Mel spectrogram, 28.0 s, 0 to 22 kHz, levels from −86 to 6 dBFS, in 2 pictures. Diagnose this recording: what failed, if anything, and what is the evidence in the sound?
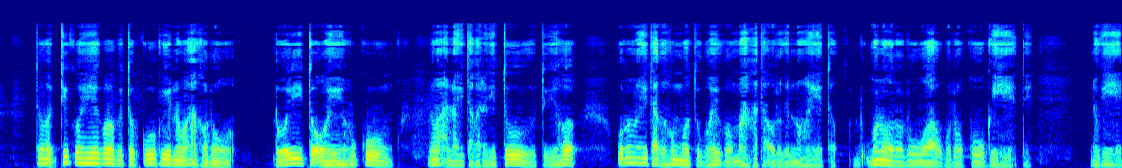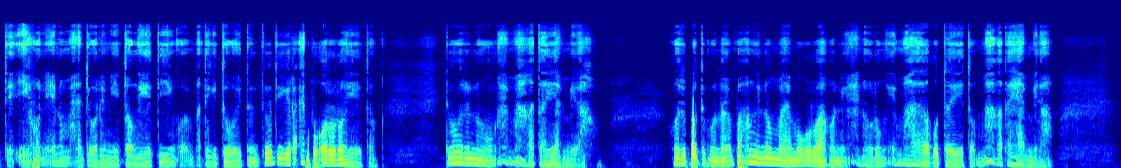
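Throughout the speech the treble sounds synthetic: s sounds come out gritty and lispy, with nothing at all above 12.3 kHz. The fault sits at the codec stage, likely HE-AAC compression at a rate near 16 kbps, where spectral band replication rebuilds the upper band from copied lower bands, so its harmonics misalign.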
